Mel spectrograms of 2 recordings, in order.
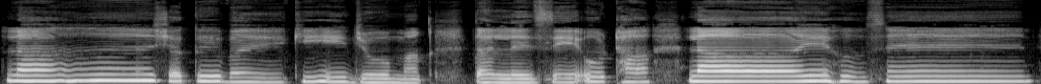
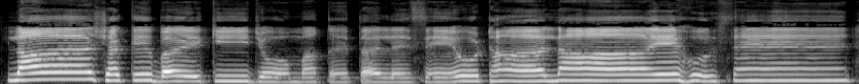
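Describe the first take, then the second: First: It is recited slowly, like ordinary talk. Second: It is recited loudly at a high pitch.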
